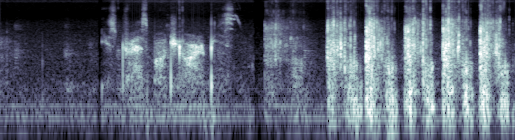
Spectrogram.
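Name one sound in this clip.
A young woman whispers close to a microphone.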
